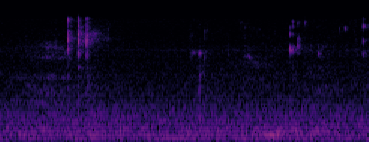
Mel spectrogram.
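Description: Close-miked mouth sounds of a person eating from a spoon: a quick cluster of wet clicks as the spoonful goes in about half a second in, then a few sparser clicks as she starts to chew.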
